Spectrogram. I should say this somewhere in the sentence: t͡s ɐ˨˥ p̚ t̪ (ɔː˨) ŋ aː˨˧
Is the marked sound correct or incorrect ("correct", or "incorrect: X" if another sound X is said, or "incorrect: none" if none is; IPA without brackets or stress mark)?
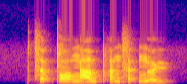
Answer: correct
